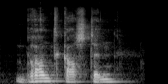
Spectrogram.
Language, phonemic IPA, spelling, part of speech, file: Dutch, /ˈbrɑntkɑstə(n)/, brandkasten, noun, Nl-brandkasten.ogg
- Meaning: plural of brandkast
